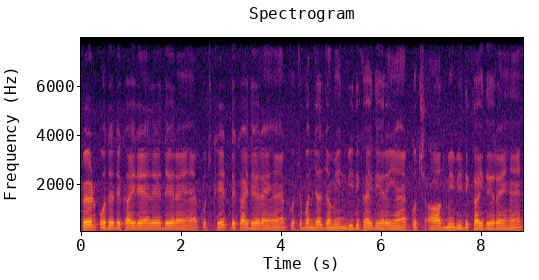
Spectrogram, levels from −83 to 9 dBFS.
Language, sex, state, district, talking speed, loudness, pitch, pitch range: Hindi, male, Rajasthan, Jaisalmer, 185 wpm, -17 LUFS, 110 Hz, 105-110 Hz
